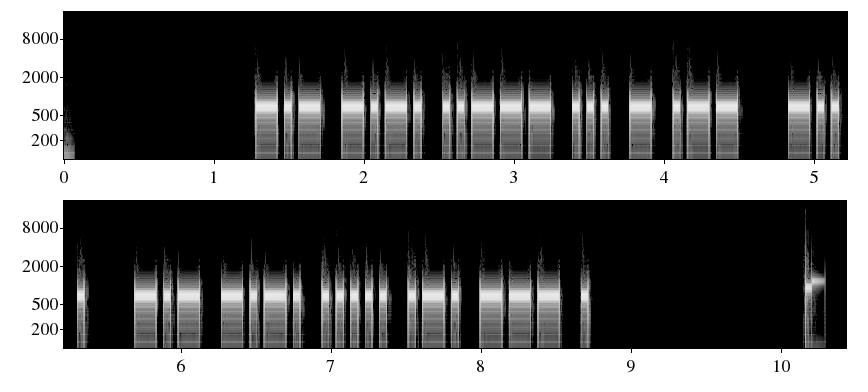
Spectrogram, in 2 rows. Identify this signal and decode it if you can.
Morse code, heard as a keyed tone, about 25 wpm, 700 Hz. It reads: KC2STW DE KC5ROE
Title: USA Callsign DE Callsign - 6 Characters - 25wpm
